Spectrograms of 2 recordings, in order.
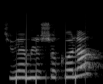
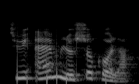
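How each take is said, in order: First: The voice rises at the end like a question. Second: The voice falls at the end like a statement.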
